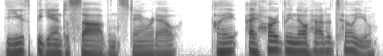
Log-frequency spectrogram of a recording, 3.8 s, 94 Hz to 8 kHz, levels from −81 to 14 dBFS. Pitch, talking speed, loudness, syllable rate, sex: 120 Hz, 235 wpm, -19 LUFS, 6.1 syllables/s, male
